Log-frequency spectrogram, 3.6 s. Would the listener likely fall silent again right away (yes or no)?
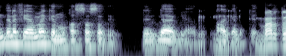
no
